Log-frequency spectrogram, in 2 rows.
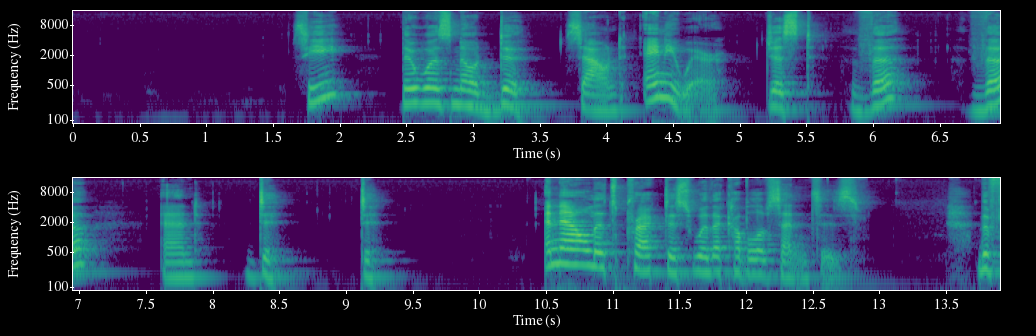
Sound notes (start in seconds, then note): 3.5 Italian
